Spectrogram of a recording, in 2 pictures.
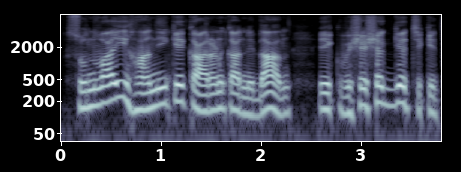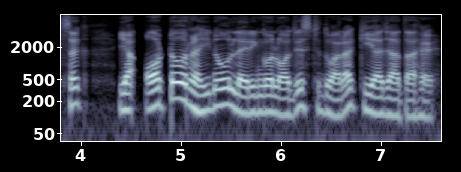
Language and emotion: Hindi, neutral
